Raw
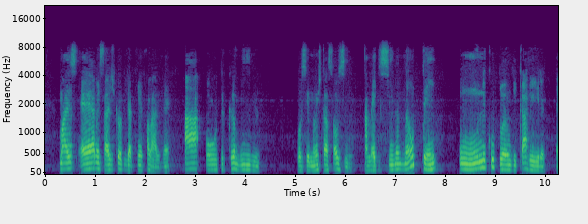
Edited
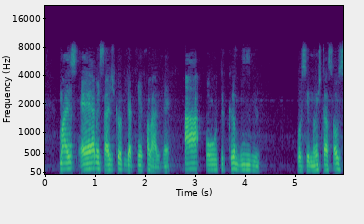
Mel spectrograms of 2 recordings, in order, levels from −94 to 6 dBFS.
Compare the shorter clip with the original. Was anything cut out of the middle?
no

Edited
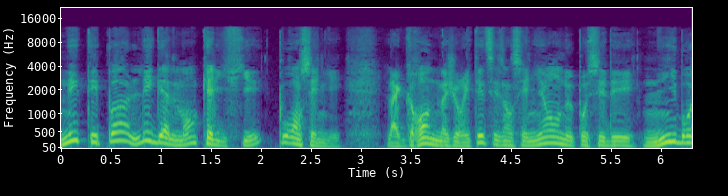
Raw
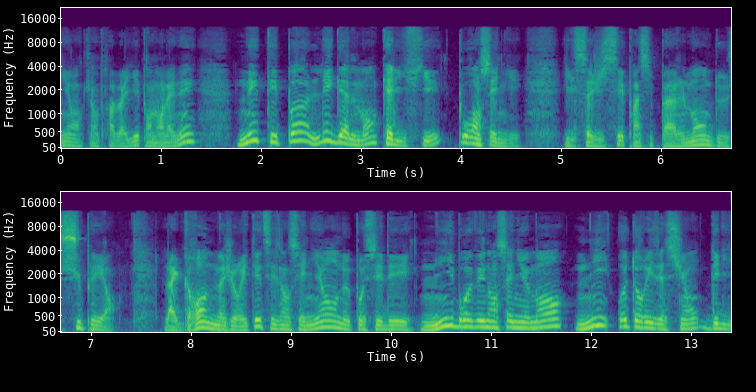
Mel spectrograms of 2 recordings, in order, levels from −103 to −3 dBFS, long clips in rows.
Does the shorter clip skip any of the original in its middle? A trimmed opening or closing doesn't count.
yes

